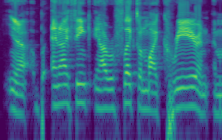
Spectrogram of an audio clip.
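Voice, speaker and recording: On a very clean recording with a silent background, a man talks with an Australian accent. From Australia, Adelaide. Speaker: investor and writer. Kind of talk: podcast interview. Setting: podcast. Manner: halting, many fillers and repeats.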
